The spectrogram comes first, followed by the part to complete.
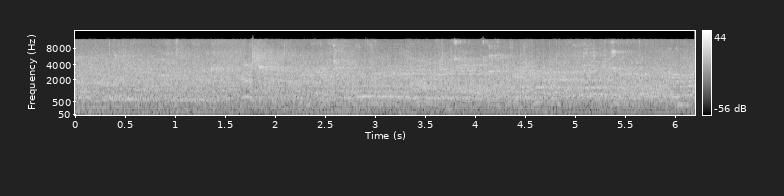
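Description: Futsal game on a wooden gym court: many voices of players and spectators calling out in an echoing hall, with the ball being kicked and shoes squeaking on the floor a few times.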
